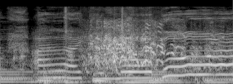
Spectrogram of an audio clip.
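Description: A flock of domestic ducks calls in a short burst about a second in, heard over background music: a pop love song.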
